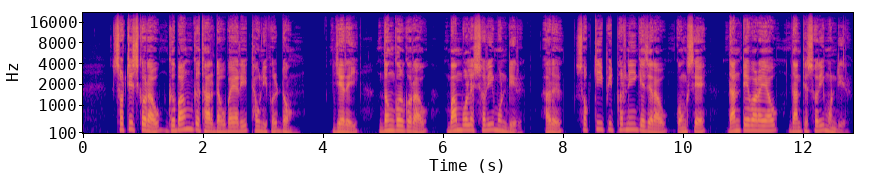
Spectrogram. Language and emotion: Bodo, neutral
